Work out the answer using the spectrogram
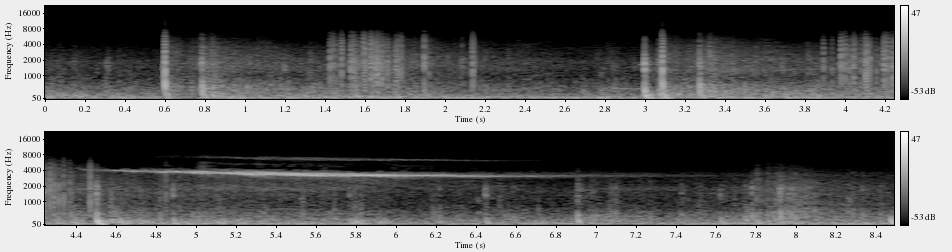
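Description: Distant fireworks display: sharp bangs of shells bursting, several of them, with stretches of crackling. About halfway through a long high whistle rises over them and slowly falls in pitch for about two seconds.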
